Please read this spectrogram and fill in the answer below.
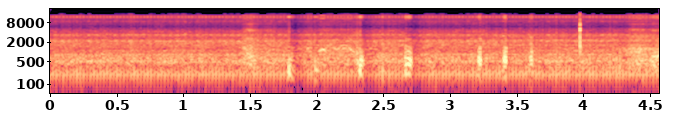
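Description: Yamaha R1's inline-four engine idling at a standstill. A run of short clicks and knocks comes through the middle, and one sharp click comes near the end.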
